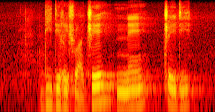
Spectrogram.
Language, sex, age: Northern Sotho, male, 30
